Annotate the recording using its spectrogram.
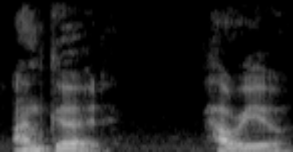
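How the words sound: It is said sincerely, with depth.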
